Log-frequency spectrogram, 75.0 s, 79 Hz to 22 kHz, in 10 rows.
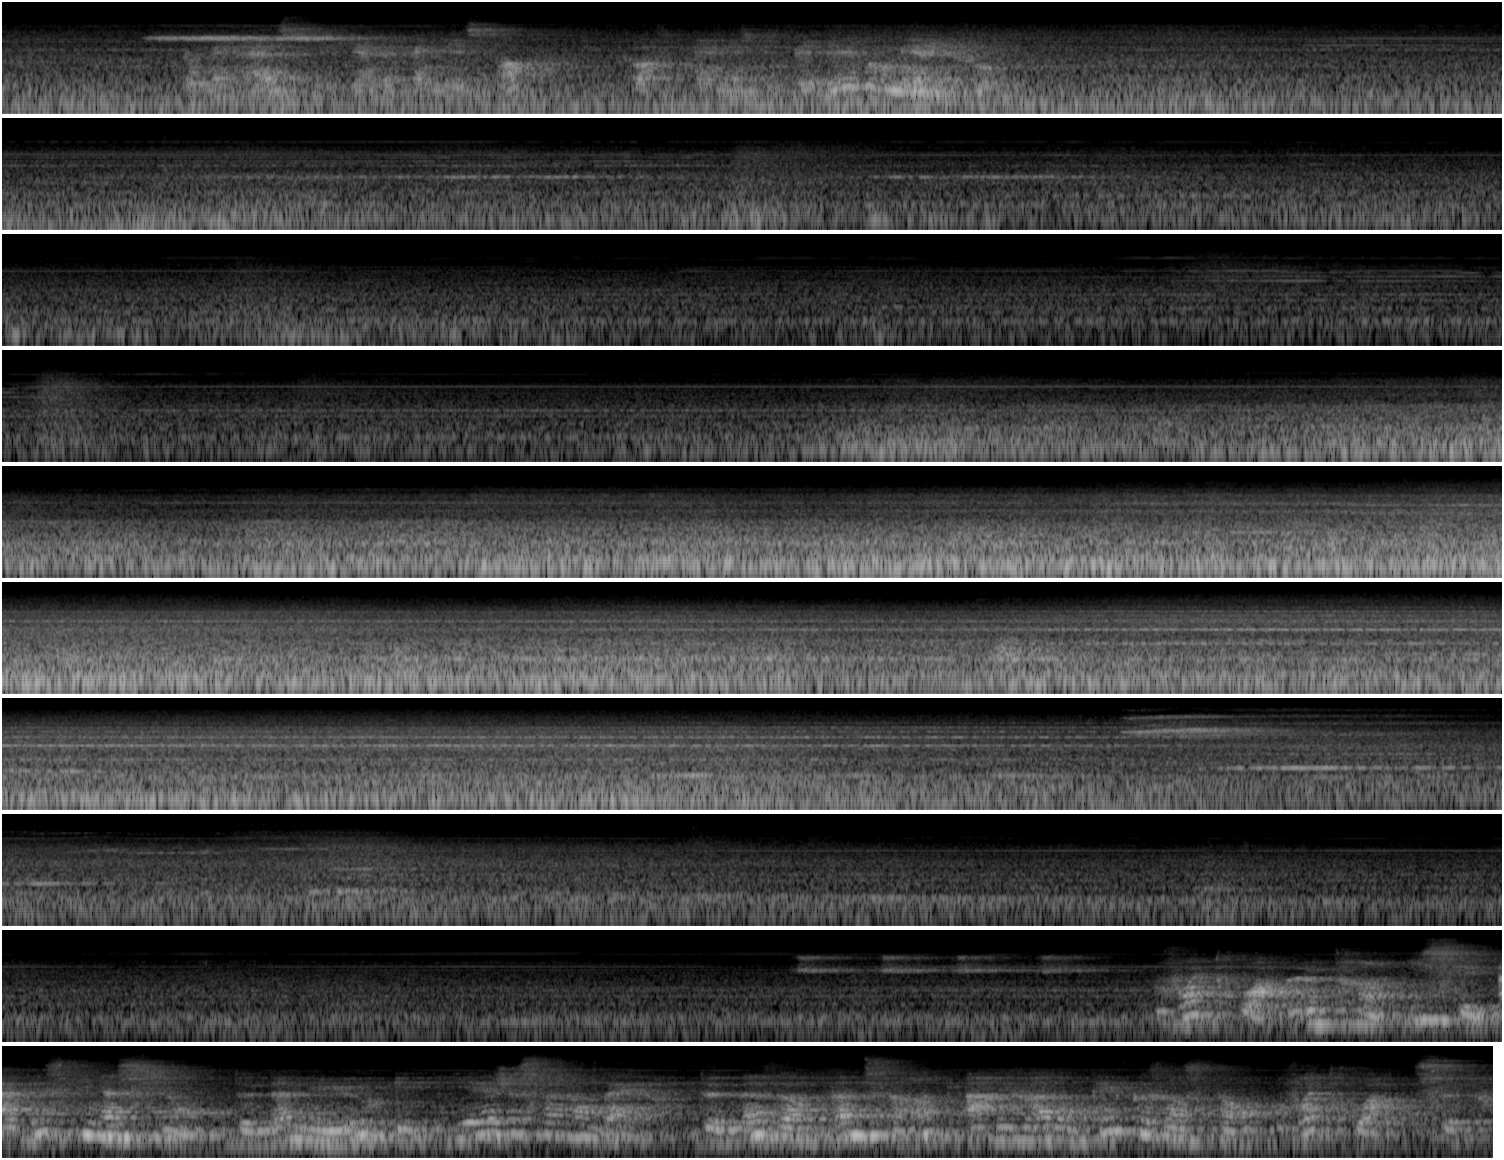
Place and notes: Gare de Bruxelles-Luxembourg, Rue de Trèves, Brussels, Belgique - Platform ambience
Voices, trains announcement, trains passing by.
Tech Note : Sony PCM-D100 internal microphones, wide position.
Région de Bruxelles-Capitale - Brussels Hoofdstedelijk Gewest, België / Belgique / Belgien, 28 December 2021, ~09:00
